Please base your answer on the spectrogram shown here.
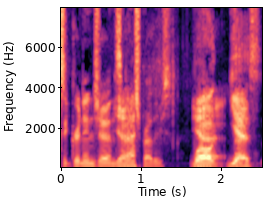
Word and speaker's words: Greninja: know or great ninja whatever I mean they pronounce it greninja and Josh Brothers well yes I've always gone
